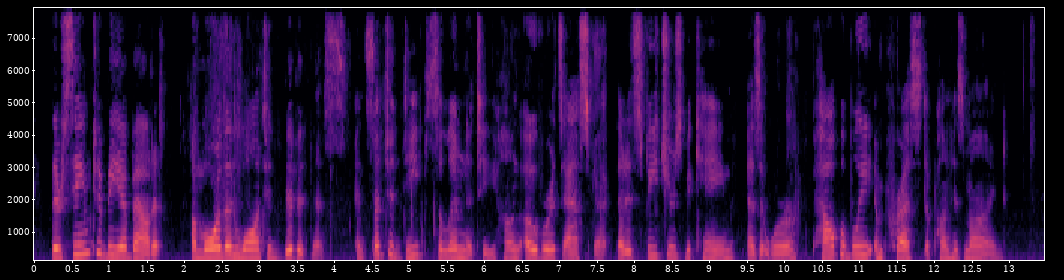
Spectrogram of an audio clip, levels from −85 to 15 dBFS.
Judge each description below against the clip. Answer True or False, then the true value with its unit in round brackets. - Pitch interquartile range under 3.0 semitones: False (4.4 semitones)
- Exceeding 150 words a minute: False (145 wpm)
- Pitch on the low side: False (230 Hz)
